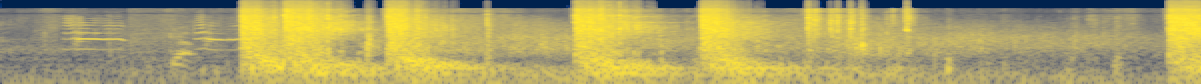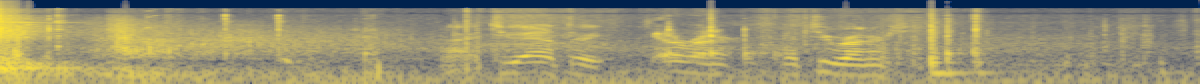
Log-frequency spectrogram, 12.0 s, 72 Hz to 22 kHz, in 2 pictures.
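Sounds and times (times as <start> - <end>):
shotgun blasts with rumbling echo: 1.2 - 7.7.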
